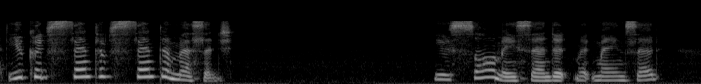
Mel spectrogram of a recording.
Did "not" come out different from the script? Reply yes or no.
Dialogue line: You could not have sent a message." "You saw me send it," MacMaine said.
yes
